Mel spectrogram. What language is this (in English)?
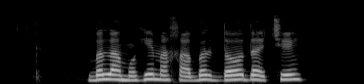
Pashto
